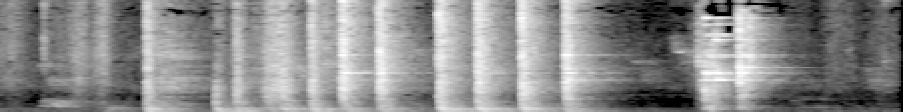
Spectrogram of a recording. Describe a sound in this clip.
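A hammer bangs repeatedly on sheet metal.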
